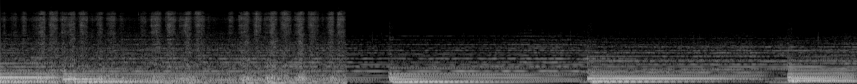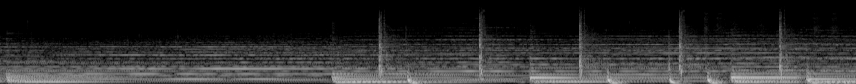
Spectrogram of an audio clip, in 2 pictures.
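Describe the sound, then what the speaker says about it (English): Sanding epoxy patches along the bottom of a boat hull during gel coat and core repairs. A steady rasping rub stops and starts in separate strokes, with a few sharp knocks near the end. "we're going to sand all along the bottom of here and get this prepped ready for"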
